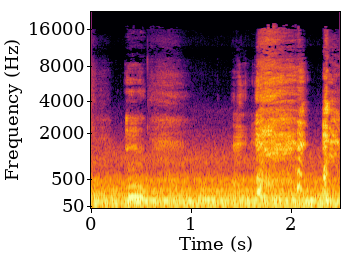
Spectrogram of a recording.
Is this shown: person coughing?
yes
